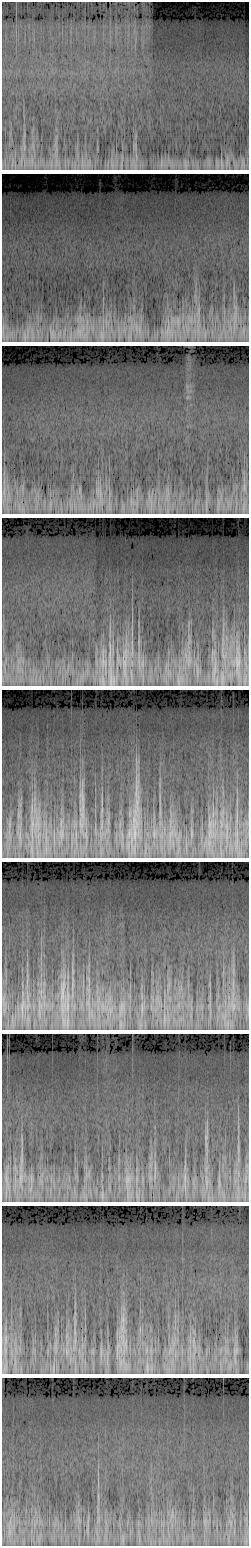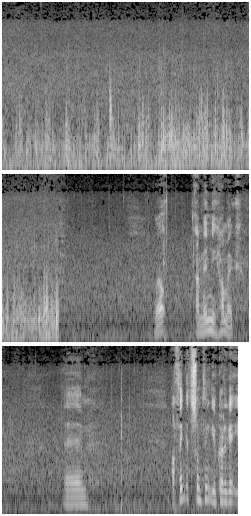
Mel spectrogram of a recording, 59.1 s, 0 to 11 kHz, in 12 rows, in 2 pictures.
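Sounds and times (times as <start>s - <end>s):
wood fire crackling and popping: 0.0s - 3.1s, 10.0s - 59.0s
gusty wind rumble on microphone: 0.0s - 59.0s.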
